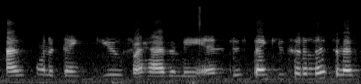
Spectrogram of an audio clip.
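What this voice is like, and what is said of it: North Carolina country accent. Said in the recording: “country girl from North Carolina ... that accent is definitely there”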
